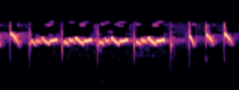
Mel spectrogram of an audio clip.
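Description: A sandpiper perched atop a spruce tree in its nesting territory in Alaska sings a caroling song alone: a steady stream of clear, high, warbling whistles, wavering up and down, broken by sharp downslurred notes at intervals and ending in a few separate, emphatic phrases.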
